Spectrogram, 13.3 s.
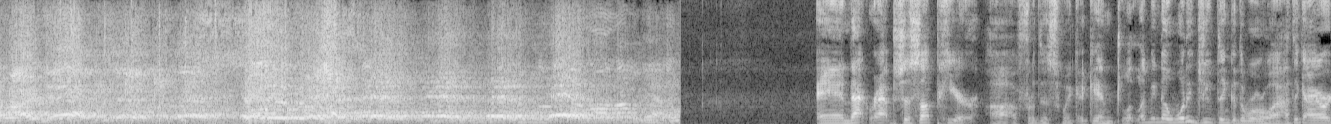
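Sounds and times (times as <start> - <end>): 
live audience cheering: 0.0 - 6.8
speech: 8.6 - 13.3.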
